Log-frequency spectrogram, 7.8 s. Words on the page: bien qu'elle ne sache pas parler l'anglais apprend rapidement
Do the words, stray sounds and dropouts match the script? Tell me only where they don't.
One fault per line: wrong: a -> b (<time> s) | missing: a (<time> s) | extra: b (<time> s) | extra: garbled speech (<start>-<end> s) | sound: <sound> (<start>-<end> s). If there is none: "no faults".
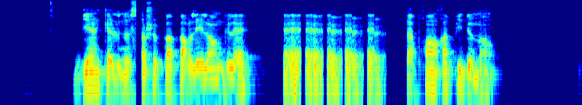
sound: dropout (1.8-1.9 s)
sound: laugh (3.8-5.2 s)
